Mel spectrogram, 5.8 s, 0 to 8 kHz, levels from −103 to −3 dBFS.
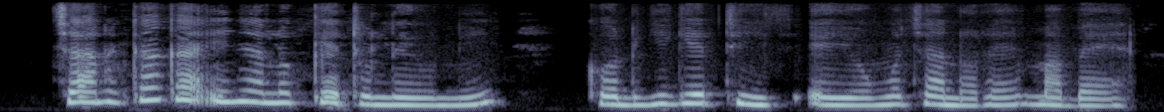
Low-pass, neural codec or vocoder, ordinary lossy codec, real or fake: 7.2 kHz; none; AAC, 48 kbps; real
